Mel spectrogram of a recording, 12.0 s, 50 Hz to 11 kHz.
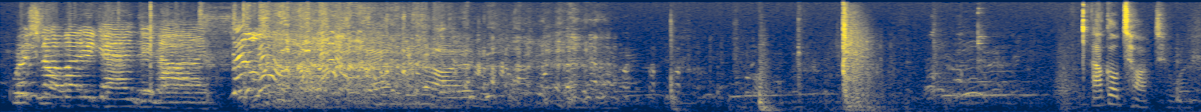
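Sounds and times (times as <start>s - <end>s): door shutting: 7.6s - 9.2s.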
